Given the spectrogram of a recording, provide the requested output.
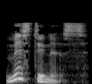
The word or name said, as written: mistiness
